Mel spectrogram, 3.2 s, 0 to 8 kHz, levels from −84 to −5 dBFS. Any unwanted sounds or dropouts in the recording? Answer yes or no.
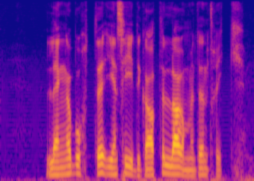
no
